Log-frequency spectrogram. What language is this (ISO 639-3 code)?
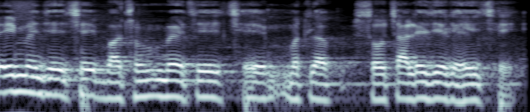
mai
